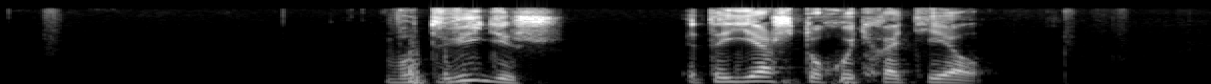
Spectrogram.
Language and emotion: Russian, angry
